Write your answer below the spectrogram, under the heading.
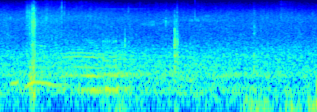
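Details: Droning swarm of bees on acacia and other flowering plants near the Cernavodă–Medgidia stretch of the Sun Highway; a constant hum, with the buzz of individual bees passing close now and then and a couple of brief clicks.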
